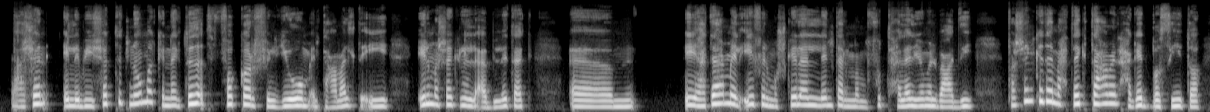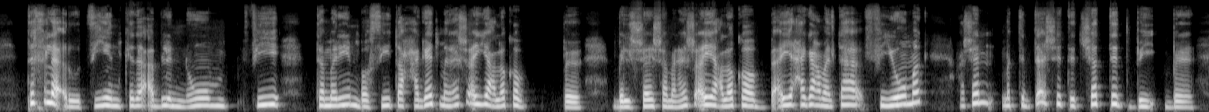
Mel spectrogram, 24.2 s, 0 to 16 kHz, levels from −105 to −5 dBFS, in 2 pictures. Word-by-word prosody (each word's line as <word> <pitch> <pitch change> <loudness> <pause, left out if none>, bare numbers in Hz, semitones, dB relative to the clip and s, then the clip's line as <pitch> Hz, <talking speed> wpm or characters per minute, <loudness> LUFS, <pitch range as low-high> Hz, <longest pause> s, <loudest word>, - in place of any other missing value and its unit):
علشان 280 +10 +1 0.2
اللي 210 -1 +3
بيشتّت 280 +9 -3
نومك 330 +2 0
إنّك 230 -2 -2
تبدأ 290 +1 +6
تفكّر 270 -4 -1
في 225 -2 -4
اليوم 215 +3 +4
أنت 190 - -9
عملت 215 +5 -4
إيه، 210 -1 -1 0.3
إيه 255 - +4
المشاكل 255 -3 +1
اللي 210 -2 +1
قابلتك، 205 +5 -3 0.4
آمم 195 0 0 0.5
إيه 240 -2 +4
هتعمل 285 +2 +3
إيه 275 - +1
في 265 0 -3
المشكلة 250 +3 0
اللي 240 -1 +1
أنت 235 0 -2
الم 200 -4 -2
مفروض 185 +7 -11
تحلّها 205 0 -1
اليوم 215 0 +2
اللي 215 -1 +2
بعديه؟ 190 +2 -1 0.4
فعلشان 310 +11 -1
كده 365 -1 +5
محتاج 280 -1 +1
تعمل 290 0 +1
حاجات 225 +1 0
بسيطة، 200 -1 -1 0.4
تخلق 315 +1 +5
Routine 215 +4 +1
كده 225 0 0
قبل 215 +3 -1
النوم 220 +2 0 0.2
فيه 255 +1 +3 0.4
تمارين 230 +2 +3
بسيطة 220 +3 -2
حاجات 230 +6 -1
ما 225 - +1
لهاش 250 +6 -4
أي 275 -1 +3
علاقة 225 -1 0 0.4
ب 170 -1 +2 0.3
بالشاشة، 195 +2 +1
مالهاش 195 +5 -2
أي 255 0 +5
علاقة 225 +1 +2
بأي 200 +7 0
حاجة 260 -1 0
عملتها 245 +2 0
في 230 - -5
يومك 270 +8 +4 0.4
عشان 310 +8 -1
ما 225 - -2
تبدأش 235 +8 -4
تتشتِّت 275 +2 -1 0.2
ب 200 -1 +1
ب 180 -1 -4
225 Hz, 160 wpm, -23 LUFS, 205-260 Hz, 0.5 s, تبدأ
